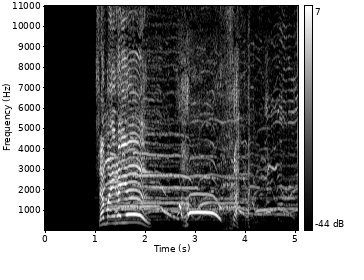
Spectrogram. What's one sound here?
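Young children cheer excitedly.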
